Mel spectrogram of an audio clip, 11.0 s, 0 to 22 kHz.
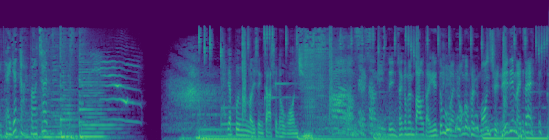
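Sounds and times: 
speech: 0.0s - 1.6s, 4.6s - 10.9s
cat meowing: 1.8s - 3.0s
laughter: 6.6s - 7.7s, 8.5s - 10.9s.

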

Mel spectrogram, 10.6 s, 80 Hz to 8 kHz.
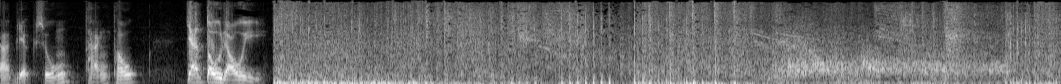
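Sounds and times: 
speech: 0.0s - 2.7s
scattered single gunshots in a forest at night: 2.7s - 10.5s
automatic gunfire bursts from several guns in a forest at night: 3.5s - 7.6s
dense steady rumble: 7.6s - 10.5s.

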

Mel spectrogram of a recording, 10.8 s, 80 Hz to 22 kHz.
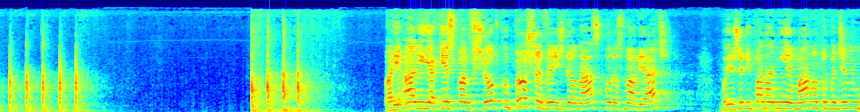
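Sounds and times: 
knuckles knocking on the door of a flat: 0.0s - 1.2s, 3.2s - 4.0s
speech: 4.8s - 10.7s.

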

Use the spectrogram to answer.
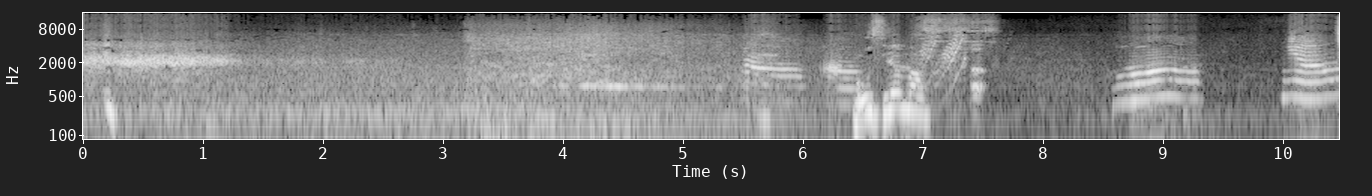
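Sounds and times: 
speech: 0.2s - 0.8s, 6.4s - 7.5s
cartoon cat giving a drawn-out meow: 5.5s - 7.6s, 8.6s - 9.4s, 10.0s - 10.4s.

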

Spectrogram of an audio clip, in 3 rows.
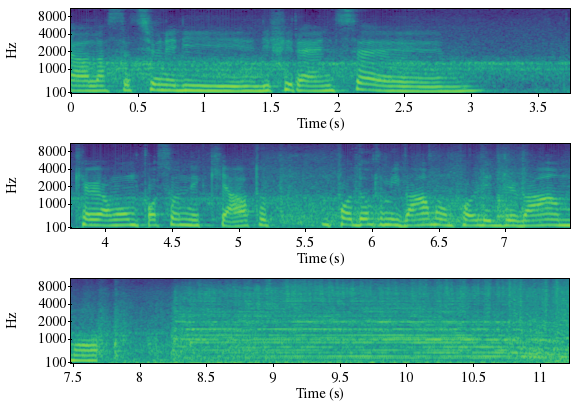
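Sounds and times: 
speech: 0.0s - 3.2s, 3.8s - 7.7s
express passenger train roaring through a small station in Tuscany: 0.0s - 11.2s
steady horn-like tones of express passenger train: 8.2s - 11.2s.

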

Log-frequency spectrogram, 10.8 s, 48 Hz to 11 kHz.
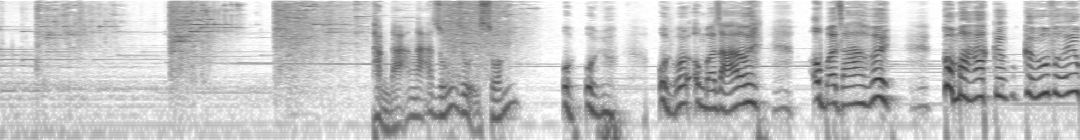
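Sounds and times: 
cups and glasses shattering on the floor: 0.0s - 3.8s, 4.4s - 5.5s
tinkling glass shards: 0.0s - 5.5s
speech: 3.8s - 10.7s.

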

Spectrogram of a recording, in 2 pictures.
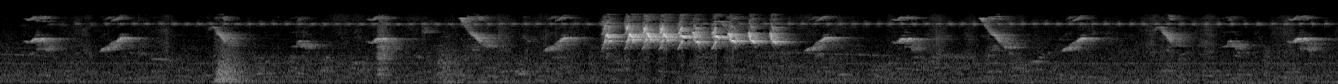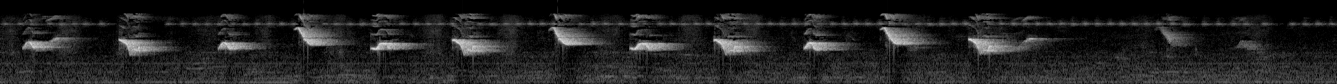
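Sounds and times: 
faint steady hum: 0.0s - 26.7s
female red-cowled cardinal singing after the moult in a singing contest: 3.0s - 9.3s, 11.6s - 24.0s.

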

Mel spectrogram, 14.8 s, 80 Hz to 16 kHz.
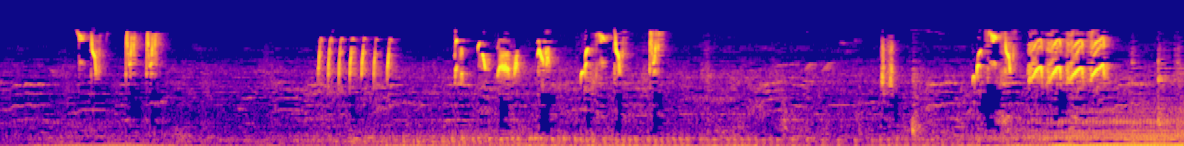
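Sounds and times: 
orange-headed thrush singing vigorously with drooping-wing display: 0.6s - 2.2s, 3.9s - 8.5s, 9.7s - 11.3s, 12.1s - 14.3s.

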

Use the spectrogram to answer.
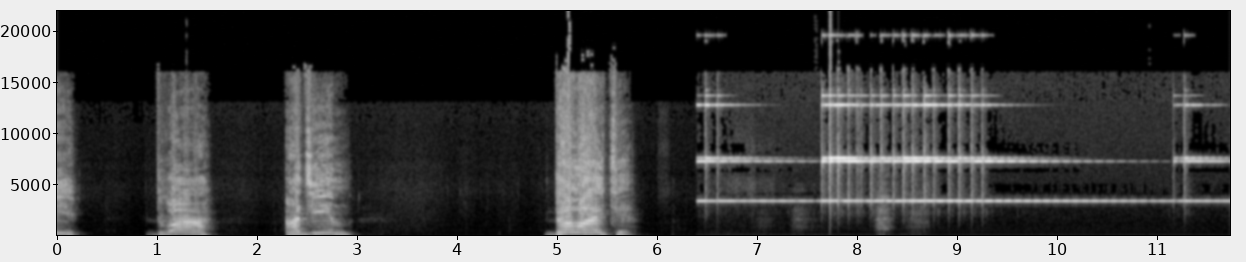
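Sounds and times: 
speech: 0.9s - 1.6s, 2.3s - 3.0s, 4.9s - 5.8s
electric bell ringing after a button is pressed: 6.4s - 11.7s.

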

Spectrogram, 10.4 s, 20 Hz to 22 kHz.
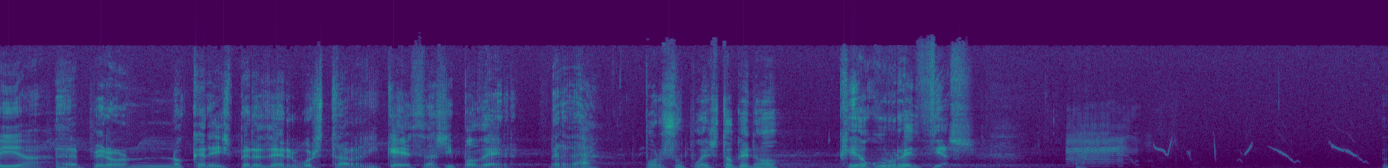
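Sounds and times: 
speech: 0.0s - 7.4s, 8.0s - 8.2s
goat bleating: 8.0s - 8.8s
faint high chirps: 8.0s - 10.4s.

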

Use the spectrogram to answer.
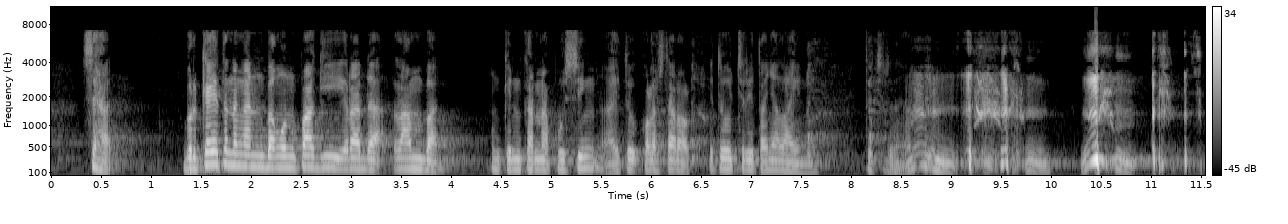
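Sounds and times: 
speech: 0.3s - 11.5s
person coughing during an Islamic religious lecture: 7.5s - 11.5s.

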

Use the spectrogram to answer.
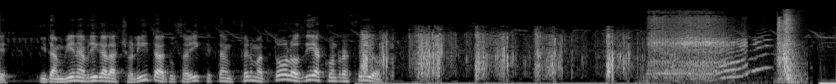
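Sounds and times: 
speech: 0.0s - 4.1s
footsteps: 3.6s - 8.1s
door shutting with a firm thud: 6.4s - 8.2s.

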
